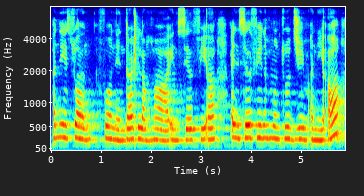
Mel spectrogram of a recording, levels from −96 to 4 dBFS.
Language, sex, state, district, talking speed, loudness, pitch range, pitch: Mizo, female, Mizoram, Aizawl, 195 wpm, -16 LUFS, 225-265 Hz, 240 Hz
